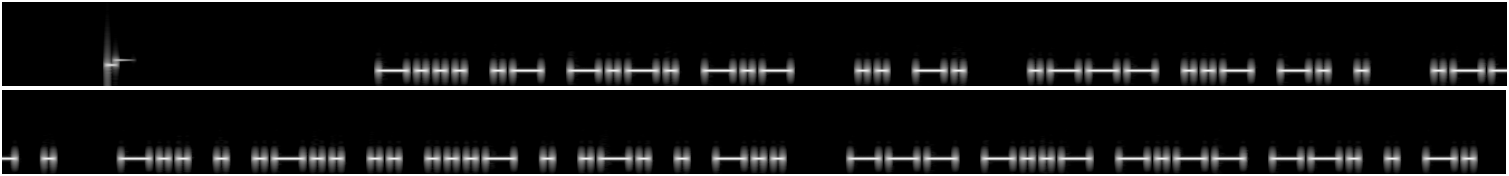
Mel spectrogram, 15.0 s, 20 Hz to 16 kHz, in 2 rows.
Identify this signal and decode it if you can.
Morse code, heard as a keyed tone, about 25 wpm, 700 Hz. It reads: BACK IN JUNE WE DELIVERED OXYGEN
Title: Pangram Challenge v2 - 25wpm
